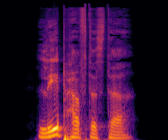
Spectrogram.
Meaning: inflection of lebhaft: 1. strong/mixed nominative masculine singular superlative degree 2. strong genitive/dative feminine singular superlative degree 3. strong genitive plural superlative degree
- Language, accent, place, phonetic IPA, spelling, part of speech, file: German, Germany, Berlin, [ˈleːphaftəstɐ], lebhaftester, adjective, De-lebhaftester.ogg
